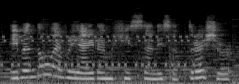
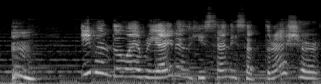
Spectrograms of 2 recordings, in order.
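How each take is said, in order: First: It is read in a plain, neutral voice. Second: It is read in a put-on character voice. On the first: The speaker does not know who is talking. "Neutral voice" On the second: The speaker now thinks a known character is talking. "pretty sure it's Kate"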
